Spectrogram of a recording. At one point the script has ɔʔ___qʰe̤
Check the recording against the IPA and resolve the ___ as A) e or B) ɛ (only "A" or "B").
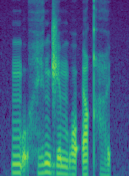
B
